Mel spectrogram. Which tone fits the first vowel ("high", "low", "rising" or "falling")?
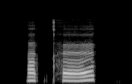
low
